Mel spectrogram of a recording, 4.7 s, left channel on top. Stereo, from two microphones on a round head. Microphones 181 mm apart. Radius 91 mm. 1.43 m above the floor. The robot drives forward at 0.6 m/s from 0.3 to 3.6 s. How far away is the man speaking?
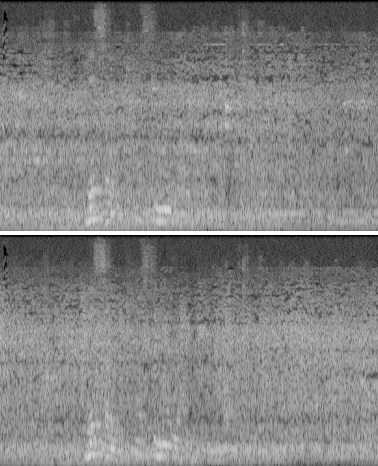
About 3 m.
